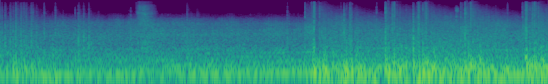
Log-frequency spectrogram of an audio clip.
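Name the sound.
rocket explosion in the video game Hell Let Loose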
